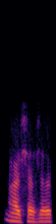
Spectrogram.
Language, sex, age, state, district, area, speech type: Dogri, male, 18-30, Jammu and Kashmir, Kathua, rural, conversation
